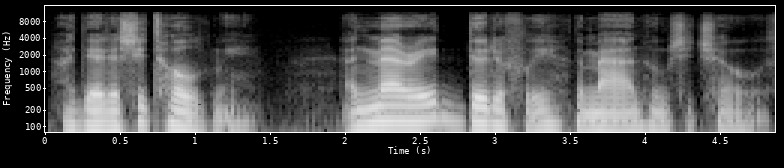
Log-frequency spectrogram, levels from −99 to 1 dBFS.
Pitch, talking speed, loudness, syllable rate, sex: 100 Hz, 170 wpm, -19 LUFS, 4.7 syllables/s, male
